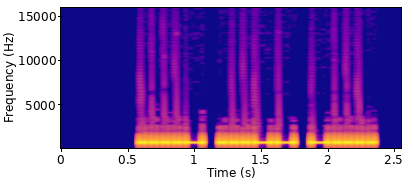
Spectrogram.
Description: Morse code, heard as a keyed tone, about 28 wpm, 700 Hz. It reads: 436
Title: Common Cut Numbers - 3-Digit 28wpm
